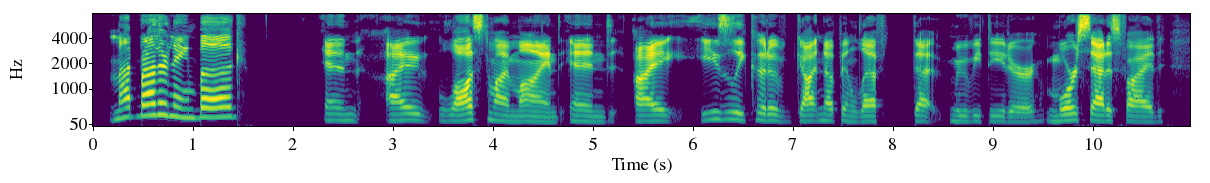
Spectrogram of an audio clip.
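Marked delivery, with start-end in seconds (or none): 0.2-1.5 put-on very high, tiny little girl's voice. Retelling a moment in a movie theater, the speaker quotes a little girl in a little girl's voice. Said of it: "you just hear this little girl's voice say".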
